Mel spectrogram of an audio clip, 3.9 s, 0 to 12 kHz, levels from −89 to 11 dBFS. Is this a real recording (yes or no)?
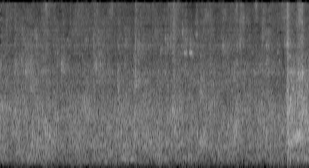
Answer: no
